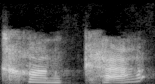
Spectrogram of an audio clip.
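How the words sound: It is said the American way, with a puff of air.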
